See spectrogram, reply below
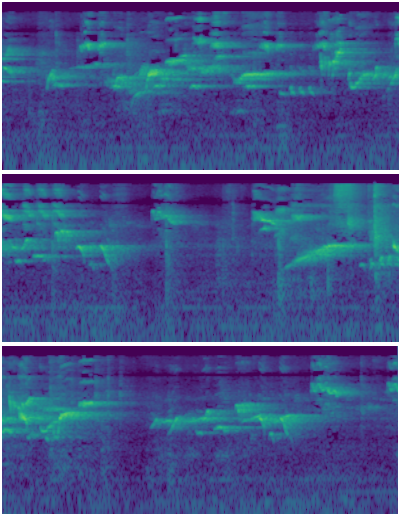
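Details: White-rumped shama in its third moult season, trained for singing contests, giving bursts of bright, high, rapidly varied whistles and chips separated by short quiet gaps.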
